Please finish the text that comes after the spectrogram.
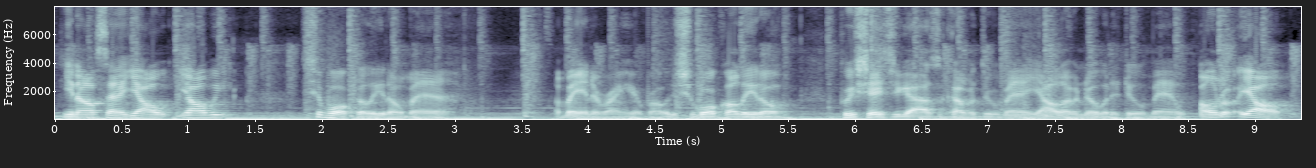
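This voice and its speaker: Congested man, low voice, casual slang. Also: expressive, fast talker, faint music behind. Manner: loose slangy talk, many fillers and repeats. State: congested from a head cold. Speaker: YouTuber. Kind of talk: casual vlog talk to camera.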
